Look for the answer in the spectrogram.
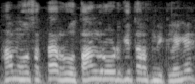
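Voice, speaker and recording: A man's voice: high-pitched, fairly even intonation, quick pace, pushed and bright, rough recording. A man vlogging casually from a car in traffic, chatting with viewers as "brother" and sounding worried about the roads. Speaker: travel vlogger. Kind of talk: casual driving vlog commentary. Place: inside a car in traffic, outdoors around.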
